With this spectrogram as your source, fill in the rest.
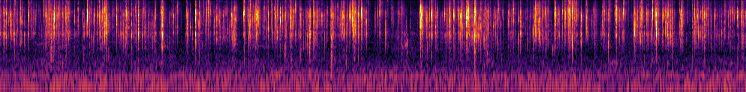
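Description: A small clear plastic bag holding a pink paw squishy toy is crinkled with fingertips and long nails. It makes a continuous, dense, bright crackling and crinkling with rapid tiny snaps throughout, over a faint steady low hum.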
